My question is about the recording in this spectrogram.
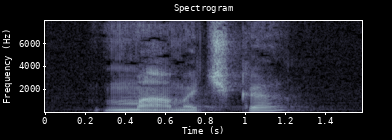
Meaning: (noun) 1. mummy/mommy 2. brothel supervisor; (interjection) Used to express surprise, fear or other emotions; slightly humorous, on a similar level to holy mackerel, yikes, etc
- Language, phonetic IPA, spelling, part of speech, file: Russian, [ˈmamət͡ɕkə], мамочка, noun / interjection, Ru-мамочка.ogg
